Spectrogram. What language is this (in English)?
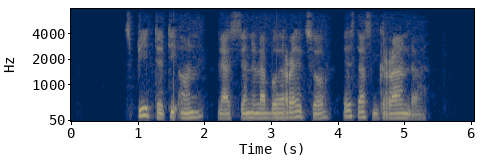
Esperanto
